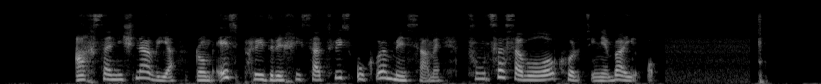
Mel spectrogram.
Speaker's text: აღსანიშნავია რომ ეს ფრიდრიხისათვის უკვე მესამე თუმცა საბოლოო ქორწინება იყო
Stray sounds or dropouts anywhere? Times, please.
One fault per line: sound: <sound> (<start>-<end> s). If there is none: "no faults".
no faults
